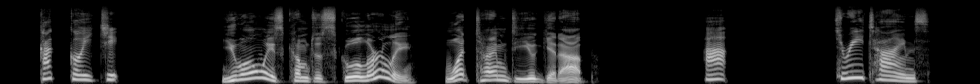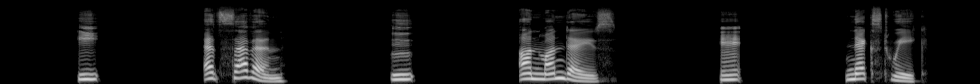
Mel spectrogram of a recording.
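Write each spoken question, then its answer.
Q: What time do you get up?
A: い: at 7.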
